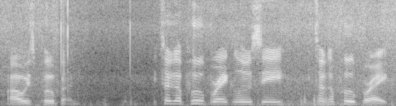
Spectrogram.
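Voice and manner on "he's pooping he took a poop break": usual speaking voice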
